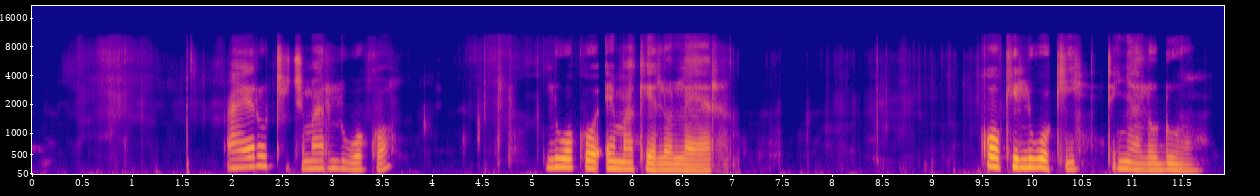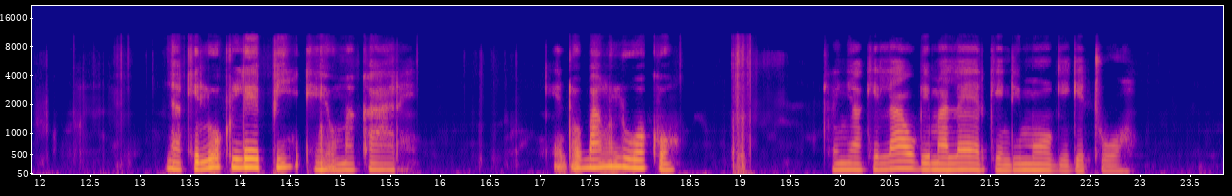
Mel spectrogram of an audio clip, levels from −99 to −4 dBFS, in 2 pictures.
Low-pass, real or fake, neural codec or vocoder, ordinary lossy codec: 10.8 kHz; fake; codec, 24 kHz, 1.2 kbps, DualCodec; none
